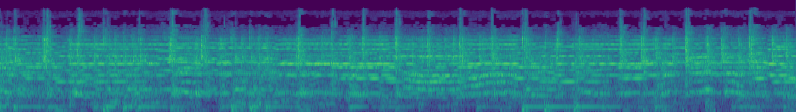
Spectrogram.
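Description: Instrumental Haryanvi folk music played live: hand drums beat a steady rhythm under a sustained reed drone and a melody that bends up and down.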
